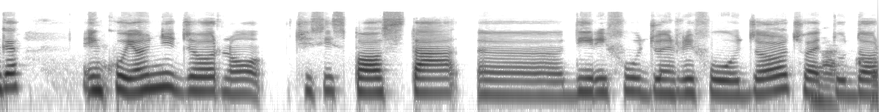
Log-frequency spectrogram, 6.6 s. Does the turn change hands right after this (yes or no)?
no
